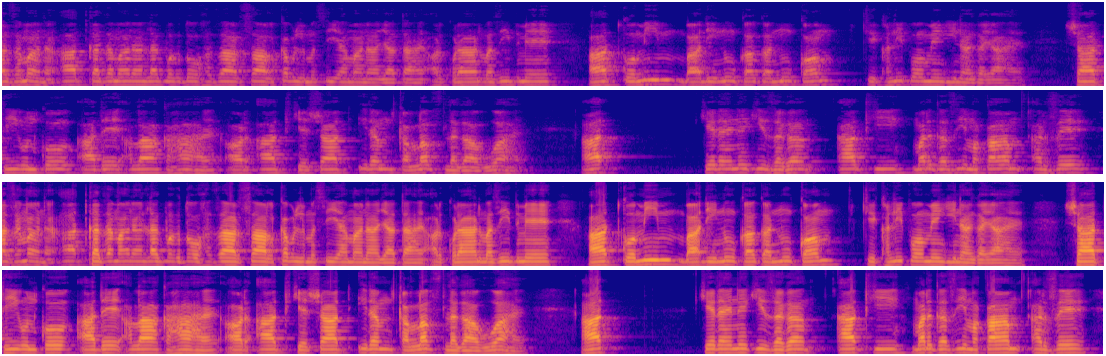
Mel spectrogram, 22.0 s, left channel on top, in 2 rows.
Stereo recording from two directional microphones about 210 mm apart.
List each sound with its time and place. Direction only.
0.0 s a man's voice: 40° right (ahead or behind)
